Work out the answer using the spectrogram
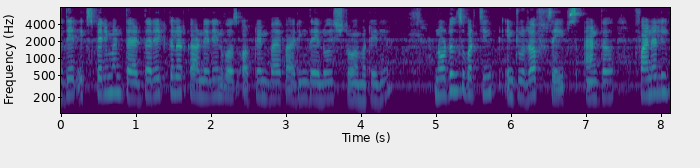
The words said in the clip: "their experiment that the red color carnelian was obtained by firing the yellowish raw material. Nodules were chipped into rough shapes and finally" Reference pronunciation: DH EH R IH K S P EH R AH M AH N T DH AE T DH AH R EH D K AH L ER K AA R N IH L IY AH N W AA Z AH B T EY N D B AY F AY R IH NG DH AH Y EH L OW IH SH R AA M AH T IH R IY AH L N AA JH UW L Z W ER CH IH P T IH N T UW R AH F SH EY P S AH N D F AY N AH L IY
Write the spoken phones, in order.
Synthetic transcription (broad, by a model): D EH R IH K S P EH R AH M AH N T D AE T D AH R EH D K AH L ER K AA R N IH L IY AH N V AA Z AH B T EY N D B AY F AY R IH NG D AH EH L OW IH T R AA M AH T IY R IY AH L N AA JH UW L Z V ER CH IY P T IH N T UW R AH F S EY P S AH N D F AY N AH L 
